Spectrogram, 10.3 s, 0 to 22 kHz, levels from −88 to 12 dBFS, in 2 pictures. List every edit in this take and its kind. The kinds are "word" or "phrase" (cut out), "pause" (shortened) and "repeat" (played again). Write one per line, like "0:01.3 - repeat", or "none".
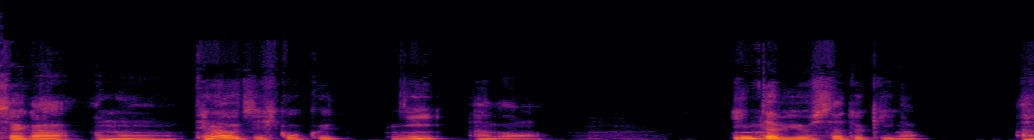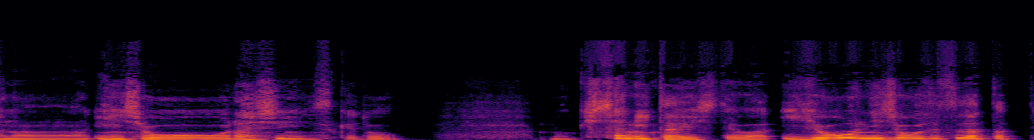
none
